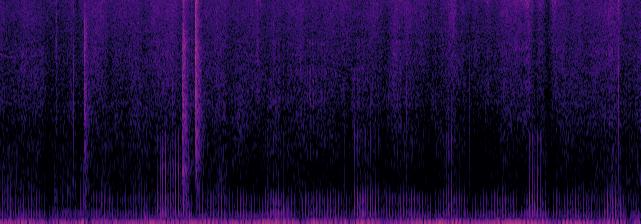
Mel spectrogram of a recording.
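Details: Low continuous purring from a cat taken in from a shelter in Japan, recorded close in a quiet room; breath-paced surges of rumble recur every second or so, with occasional soft rustles.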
